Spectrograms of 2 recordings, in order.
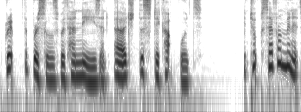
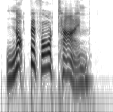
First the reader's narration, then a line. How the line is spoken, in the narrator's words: she snapped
